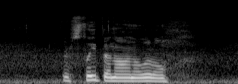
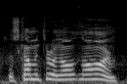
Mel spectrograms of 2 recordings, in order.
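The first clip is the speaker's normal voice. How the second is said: reassuring call; 6 semitones higher than usual. Real, not acted. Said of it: "always good to announce yourself".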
